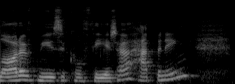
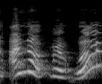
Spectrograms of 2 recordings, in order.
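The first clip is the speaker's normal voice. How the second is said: laughing disbelief; 7 dB louder than usual. Retold or imitated.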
